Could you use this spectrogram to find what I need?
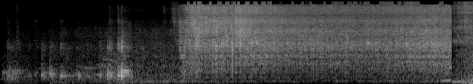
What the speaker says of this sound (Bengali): এদিকে আমি মশলা কষাচ্ছি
